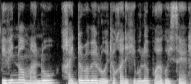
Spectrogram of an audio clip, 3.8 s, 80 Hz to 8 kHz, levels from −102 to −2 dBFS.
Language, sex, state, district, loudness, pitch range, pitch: Assamese, female, Assam, Kamrup Metropolitan, -15 LUFS, 190-220 Hz, 205 Hz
